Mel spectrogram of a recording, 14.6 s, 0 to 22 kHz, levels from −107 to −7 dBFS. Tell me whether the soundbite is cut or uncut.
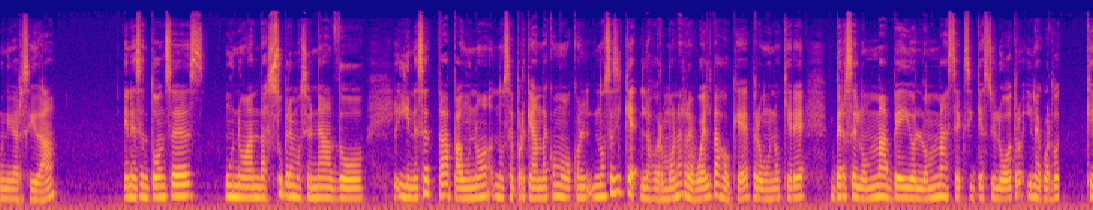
cut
